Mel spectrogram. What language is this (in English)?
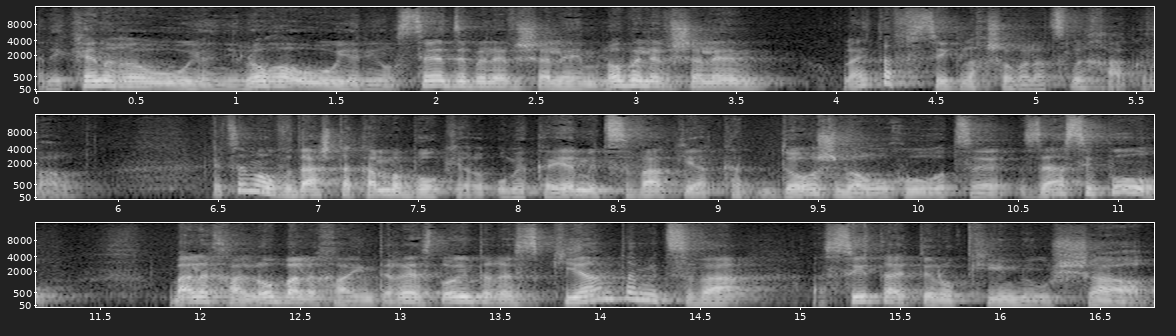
Hebrew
